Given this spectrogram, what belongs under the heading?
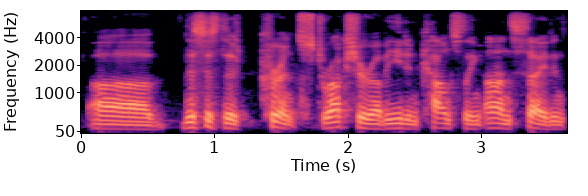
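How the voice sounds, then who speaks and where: A man speaks with monotone, flat intonation. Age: 60s. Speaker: marriage counselor. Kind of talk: online training webinar. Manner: halting, many fillers.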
